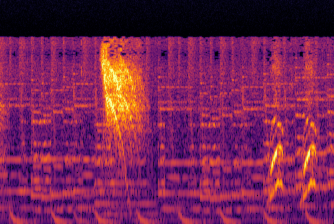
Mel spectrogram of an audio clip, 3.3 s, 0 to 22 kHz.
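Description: Robot dog Rush barks in the Megaman 8 video game, giving a rapid run of short, sharp, synthetic yips with a couple of rising whine-like calls near the end, clear and close.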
